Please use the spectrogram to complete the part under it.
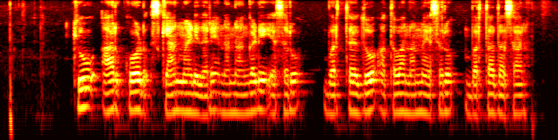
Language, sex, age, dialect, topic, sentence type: Kannada, male, 25-30, Central, banking, question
